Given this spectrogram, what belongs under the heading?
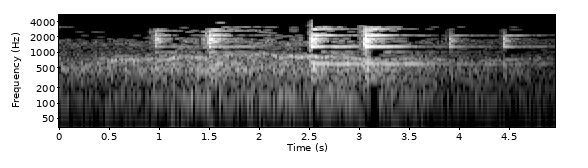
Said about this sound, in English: And you hear, through this gray darkness, this wet, wet tolling, the dankest, dismalest bell in all the world.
